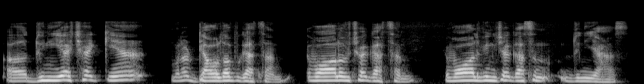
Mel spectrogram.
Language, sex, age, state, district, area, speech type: Kashmiri, male, 18-30, Jammu and Kashmir, Shopian, rural, spontaneous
